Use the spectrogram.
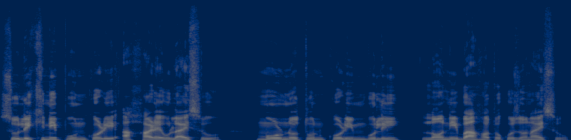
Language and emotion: Assamese, neutral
